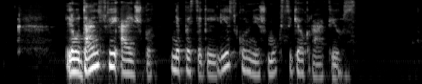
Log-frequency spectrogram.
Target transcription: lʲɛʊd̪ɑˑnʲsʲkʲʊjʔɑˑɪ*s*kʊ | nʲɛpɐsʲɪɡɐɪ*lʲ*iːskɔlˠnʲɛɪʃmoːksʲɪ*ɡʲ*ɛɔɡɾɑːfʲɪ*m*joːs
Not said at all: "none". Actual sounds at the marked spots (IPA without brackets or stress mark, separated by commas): ʃ, lʲ, ɡʲ, none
